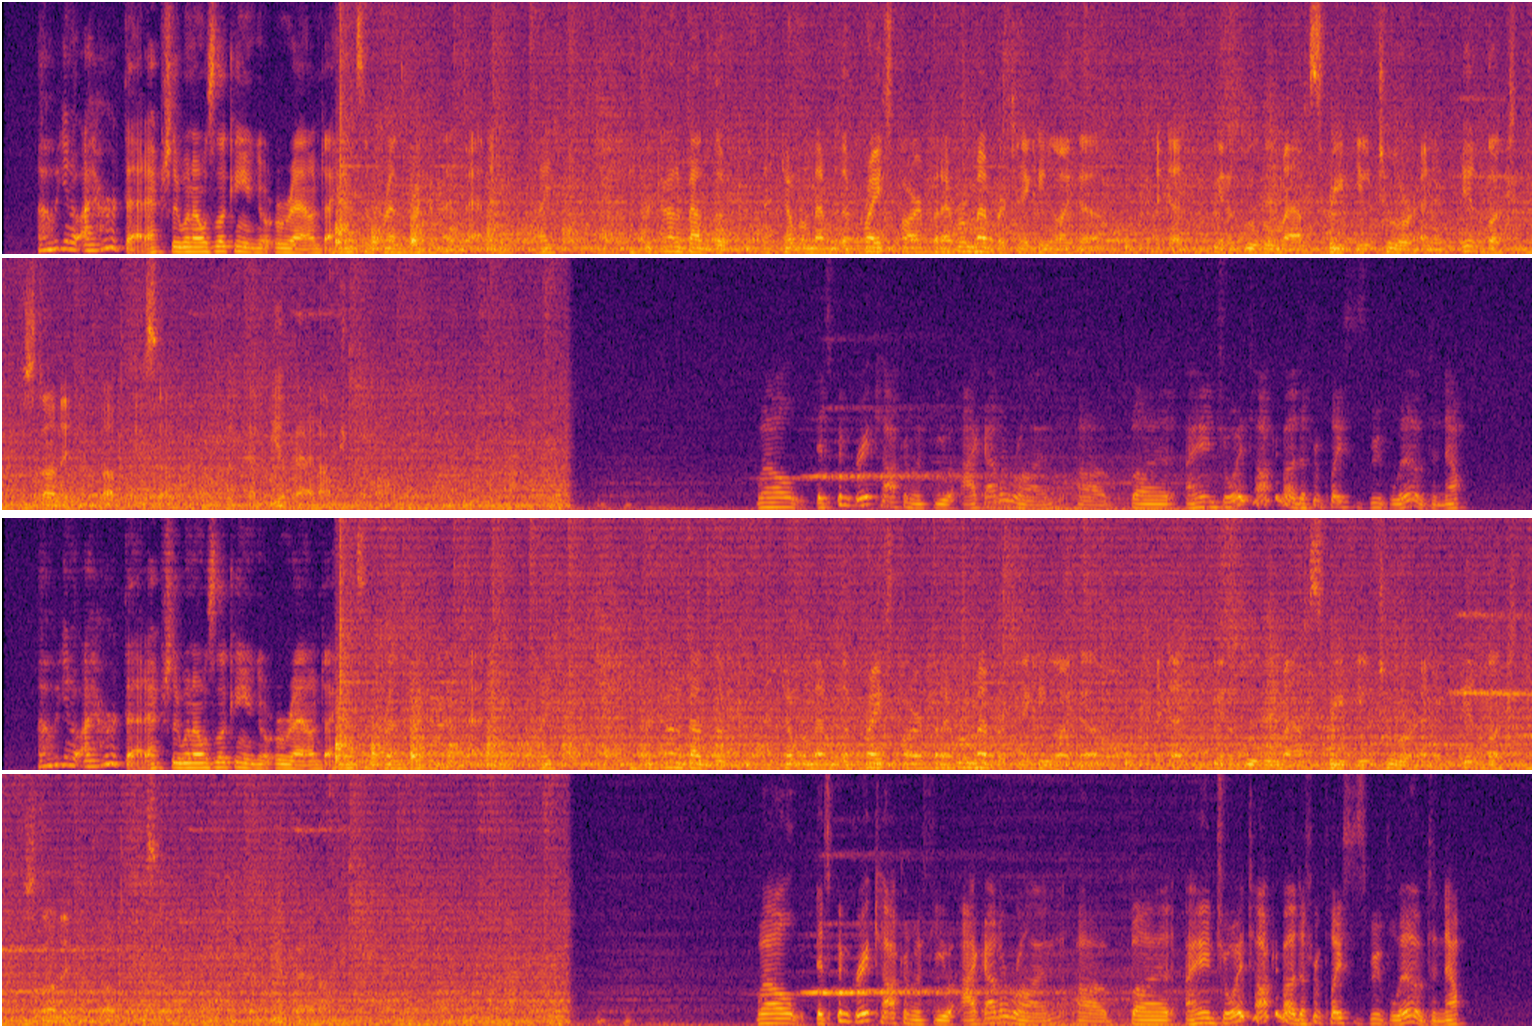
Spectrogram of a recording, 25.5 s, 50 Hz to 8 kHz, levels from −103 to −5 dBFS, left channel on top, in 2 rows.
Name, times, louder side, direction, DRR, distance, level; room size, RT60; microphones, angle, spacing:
voice 1, 0.3-4.6 5.2-9.2 9.6-12.5 12.9-16.0, left 1 dB, 25° left, 0.7 m, -26 dB
sound 1, 2.8-17.5, right 1 dB, 10° right, 0.4 m, -27 dB
sound 2, 11.9-23.1, right 6 dB, 55° right, 0.7 m, -41 dB
voice 2, 17.7-18.0 19.0-24.9, right 6 dB, 90° right, 0.5 m, -28 dB
4.1 x 3.3 x 2.4 m
head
